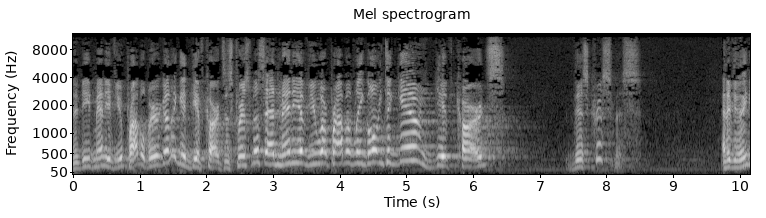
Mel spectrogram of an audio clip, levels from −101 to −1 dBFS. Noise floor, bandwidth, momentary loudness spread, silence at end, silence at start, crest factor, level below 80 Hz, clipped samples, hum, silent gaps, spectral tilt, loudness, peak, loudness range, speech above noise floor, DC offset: -64 dBFS; 11.5 kHz; 13 LU; 0 s; 0 s; 22 dB; -78 dBFS; under 0.1%; none; none; -2.5 dB/octave; -24 LUFS; -4 dBFS; 13 LU; 40 dB; under 0.1%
